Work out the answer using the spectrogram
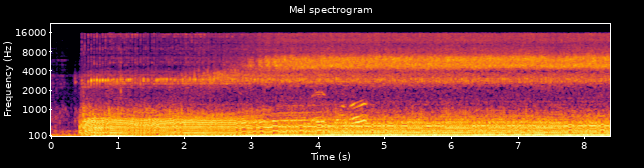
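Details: Husqvarna 322L two-stroke trimmer, sat for years, after carburetor rebuild with low-speed screw 4.5 turns out and high-speed 4 turns out: primed, choked, sputters then catches and settles into a steady high buzz; running normally.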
